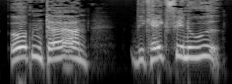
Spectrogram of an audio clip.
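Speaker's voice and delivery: high, loud desperate shouting. A narrator's reading. Lisa, trapped in smoke, shouts to Johnny to open up. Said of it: "råbte Lisa".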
